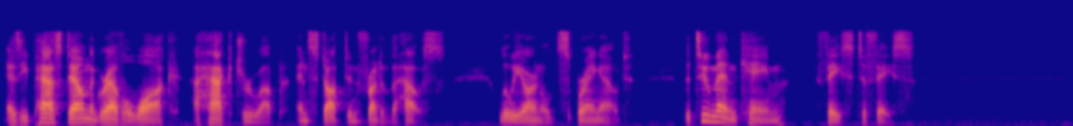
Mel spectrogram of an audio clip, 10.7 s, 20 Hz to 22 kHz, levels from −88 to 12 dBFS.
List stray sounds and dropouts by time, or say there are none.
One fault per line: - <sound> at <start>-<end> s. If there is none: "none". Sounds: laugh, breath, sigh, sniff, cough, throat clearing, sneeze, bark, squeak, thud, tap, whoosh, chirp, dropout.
none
